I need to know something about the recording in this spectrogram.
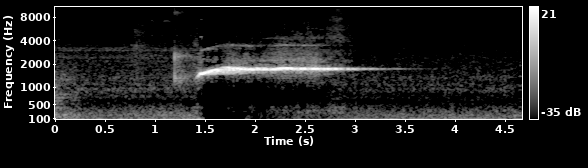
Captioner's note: whistling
